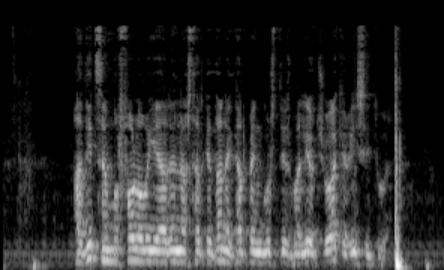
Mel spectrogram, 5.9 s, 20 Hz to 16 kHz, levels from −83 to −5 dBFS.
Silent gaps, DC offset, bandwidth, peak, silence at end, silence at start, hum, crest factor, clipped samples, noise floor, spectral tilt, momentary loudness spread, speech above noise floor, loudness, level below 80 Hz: none; under 0.1%; 11.5 kHz; 0 dBFS; 0.2 s; 0.45 s; none; 24 dB; under 0.1%; -53 dBFS; -7 dB/octave; 10 LU; 30 dB; -23 LUFS; -32 dBFS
